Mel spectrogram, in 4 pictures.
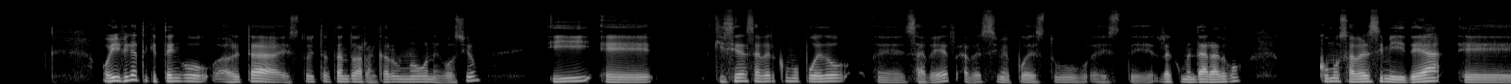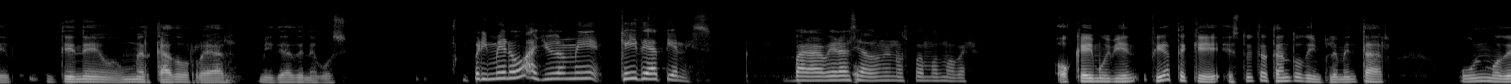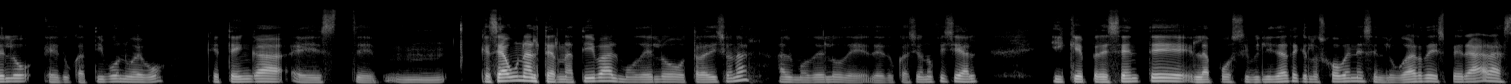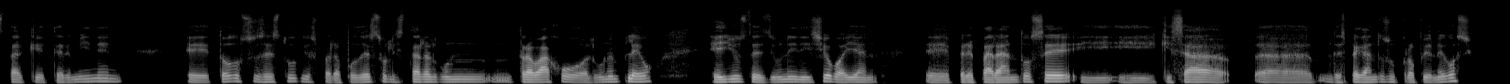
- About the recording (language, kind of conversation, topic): Spanish, advice, ¿Cómo puedo validar si mi idea de negocio tiene un mercado real?
- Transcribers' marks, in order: other background noise; tapping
